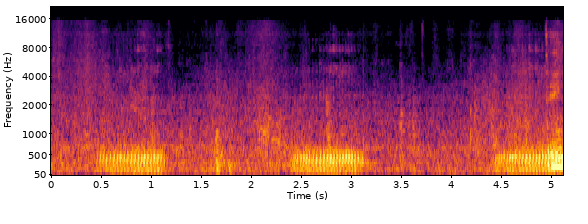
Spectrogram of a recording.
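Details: French Bulldog pups at three weeks, born 1/10/25, alongside mother Boots; slow, low snoring breaths roughly every two seconds, hoarse and muffled, the last one ending in a brief sharper squeak.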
